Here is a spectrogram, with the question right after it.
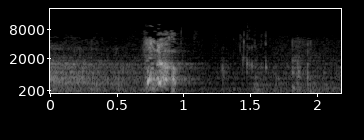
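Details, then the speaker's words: Adult with habitually loud hiccups accompanied by a head jolt: a single abrupt, sharp hiccup over a quiet background, then faint small noises. "Yeah, there's what's happened when I get hiccups. I'm sure it has to be that loud with a head jolt. It is, and it's so embarrassing."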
